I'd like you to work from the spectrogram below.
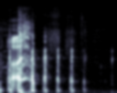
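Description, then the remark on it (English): One harsh, loud cough bursts out as a chip being eaten is coughed onto a microphone, followed by a quick run of four or five shorter, weaker coughing hacks that trail off, with no talking. “I just coughed a chip on my microphone.”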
